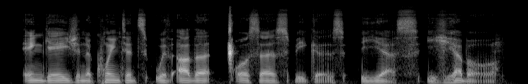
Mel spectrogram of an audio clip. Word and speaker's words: Xhosa: Pronounce with me, Xhosa. Not Xhosa, not Xhosa, but Xhosa.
